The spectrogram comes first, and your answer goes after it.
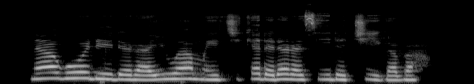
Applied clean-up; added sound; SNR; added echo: neural mask model DeepFilterNet 3.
